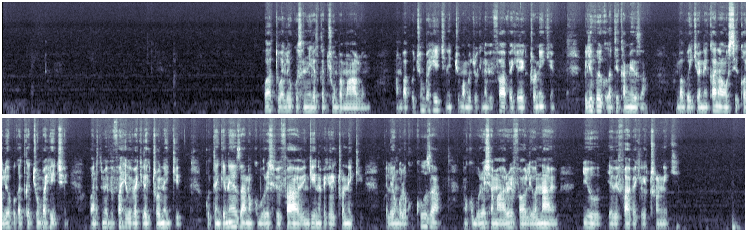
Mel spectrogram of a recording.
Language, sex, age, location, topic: Swahili, male, 25-35, Dar es Salaam, education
